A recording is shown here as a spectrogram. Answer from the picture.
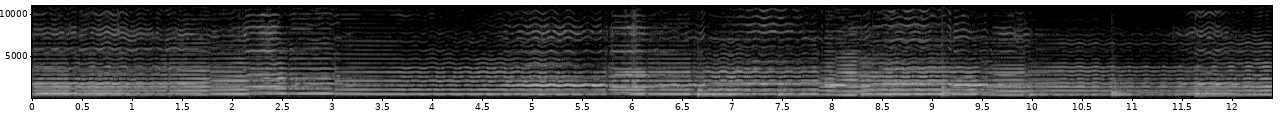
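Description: Violin and haegeum (Korean two-string fiddle) playing a slow melody together in long held notes with vibrato, coming in loudly at the very start.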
